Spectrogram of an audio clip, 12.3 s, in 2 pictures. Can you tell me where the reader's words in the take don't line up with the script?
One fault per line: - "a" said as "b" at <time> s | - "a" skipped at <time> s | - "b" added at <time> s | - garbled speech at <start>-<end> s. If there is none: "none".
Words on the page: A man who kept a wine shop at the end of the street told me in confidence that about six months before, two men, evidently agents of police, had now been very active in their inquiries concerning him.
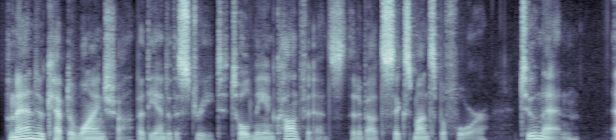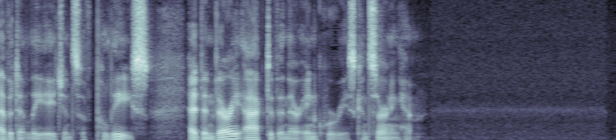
- "now" skipped at 8.1 s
